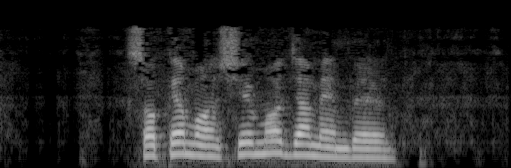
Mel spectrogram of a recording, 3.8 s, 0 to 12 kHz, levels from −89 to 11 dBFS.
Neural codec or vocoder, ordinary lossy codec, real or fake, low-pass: codec, 16 kHz, 4.8 kbps, FACodec; MP3, 32 kbps; fake; 7.2 kHz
